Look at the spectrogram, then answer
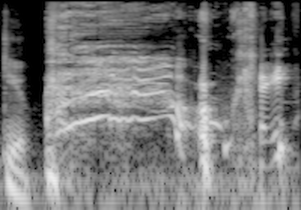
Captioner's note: laughing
